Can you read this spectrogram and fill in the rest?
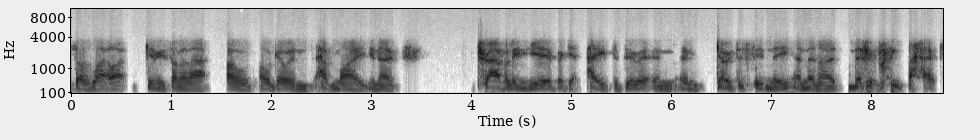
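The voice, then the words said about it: British accent. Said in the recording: “I thought you would have lost the accent by now”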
